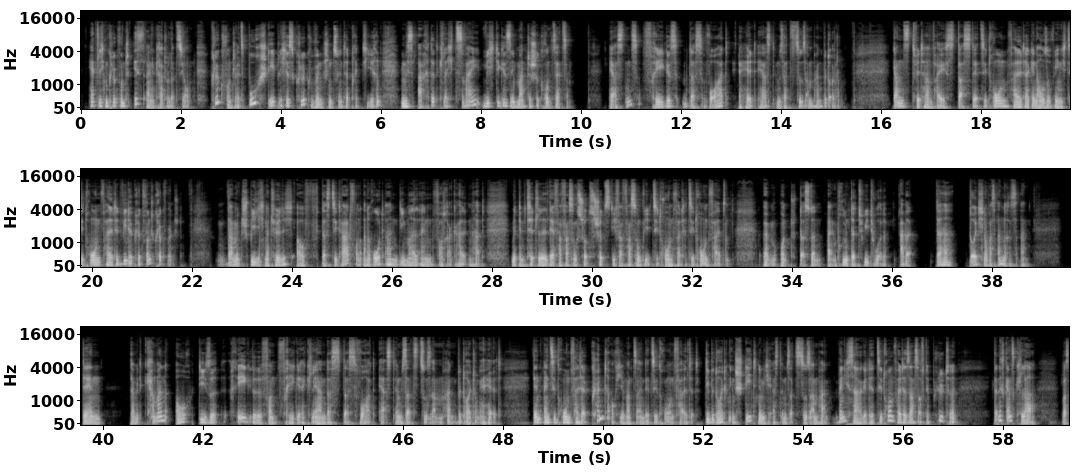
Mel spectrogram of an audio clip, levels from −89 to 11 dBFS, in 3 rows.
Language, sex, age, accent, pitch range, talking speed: German, male, 30-49, German, 90-115 Hz, 135 wpm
